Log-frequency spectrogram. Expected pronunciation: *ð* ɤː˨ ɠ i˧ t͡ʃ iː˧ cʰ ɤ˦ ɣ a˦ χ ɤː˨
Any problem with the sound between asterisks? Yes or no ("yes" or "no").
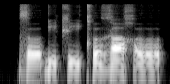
yes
